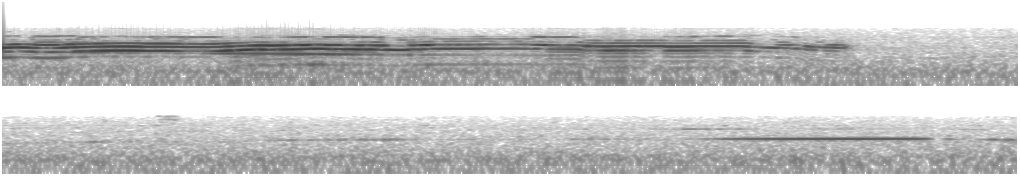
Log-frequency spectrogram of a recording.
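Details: Chloe, a pet Miniature Schnauzer, howling at tornado sirens: a loud, wavering, quavering howl with rich overtones for about four seconds, then silence, with the steady distant siren tone faintly heard afterward.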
